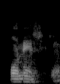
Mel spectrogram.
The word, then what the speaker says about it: honest: H indique una aspiración en este caso es una Silent letter también es una una letra muda eh Como digo honesto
